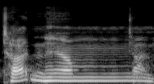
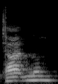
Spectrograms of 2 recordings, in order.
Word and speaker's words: Tottenham: stadium I can't pronounce Tottenham is it Tottenham uh Tottenham I believe something it's kind of like the you know the ham is not really ham and it's very confusing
